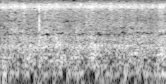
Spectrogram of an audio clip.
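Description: Red masala paste frying in hot oil in an earthenware pot: a steady sizzle as a wooden spatula stirs it, with one light click about half a second in.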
